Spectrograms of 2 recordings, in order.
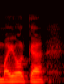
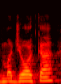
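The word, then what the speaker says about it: Mallorca: people pronounce chorizo correctly or mayorka um not quali like the worst one for me is when somebody says majorca because they've seen english spelling of it with a j and that just sort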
